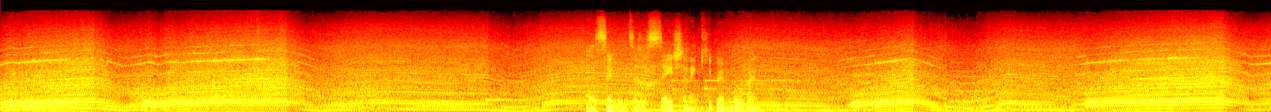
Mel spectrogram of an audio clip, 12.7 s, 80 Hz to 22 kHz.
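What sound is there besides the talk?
Dodge Durango engine revving in GTA 5 (video game)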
